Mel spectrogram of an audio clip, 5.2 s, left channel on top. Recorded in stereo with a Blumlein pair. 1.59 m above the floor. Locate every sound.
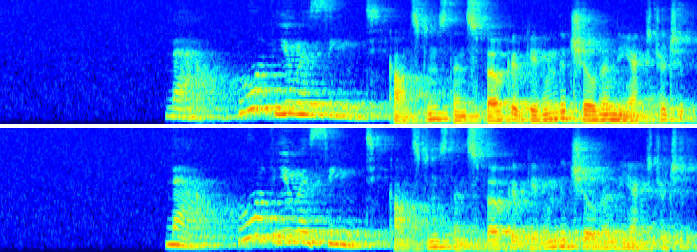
1.2 s a woman speaking: 15° right, 1.5 m
2.9 s a man speaking: 25° left, 0.7 m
